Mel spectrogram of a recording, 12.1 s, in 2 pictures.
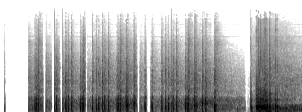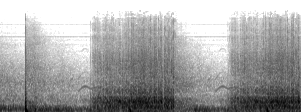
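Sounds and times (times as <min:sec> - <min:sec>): fireworks crackling bangs: 0:00.6 - 0:12.0
deep firework boom: 0:05.0 - 0:12.0.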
